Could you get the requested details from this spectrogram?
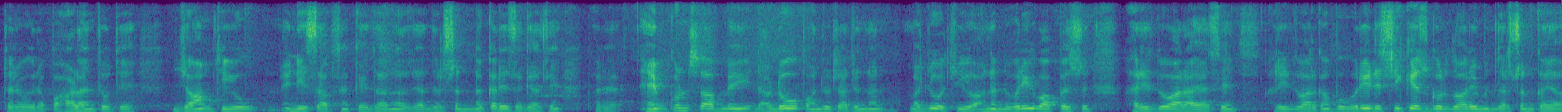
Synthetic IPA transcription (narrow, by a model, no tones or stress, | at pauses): t̪ɐɾəʋɐɡɛːɾapɐɦaːɭənɪ̆t̪ʰoʊt̪e | d͡ʑaːmt̪ʰijoɪniɦɪsaːbsãkeːɦd̪aːɾnazjaːd̪ɐɾʃənːɐkɐɾes̬ɐɡʱijaːsẽpɐɾ | heːmkʊnsaːbmẽɗaːɖʱopɐ̃ɦɪ̃ɲd͡ʑot͡ɕaːt͡ɕənənɪ̆mɐd͡ʑoɐt͡ɕijoɐnənʋɐɾiʋaːpəs | hɐɾiːd̪ʋaːɾaːjaːse | hɐɾiːd̪ʋaːɾkʰãːp̬oːʋɐɾiɾɪsikeːs̬ɡʊɾd̪ʋaːɾemẽd̪ɐɾʃənkɐjaː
